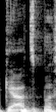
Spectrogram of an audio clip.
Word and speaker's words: Gatsby 7: He is also known as Gatsby 7. Am I saying that right? Gatsby 7? Gatsby. Oh, Gatsby. Right. Yeah, so it is Gatsby. Yeah, the 7 is silent, of course.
